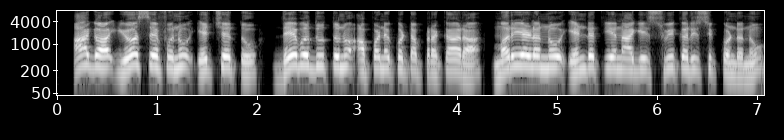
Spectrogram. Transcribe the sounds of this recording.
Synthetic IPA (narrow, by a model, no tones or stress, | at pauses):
aːɡɐjoːseːpʰɐnuʔet͡ʃːet̪u | d̪ɛːʋɐd̪uːt̪ɐnuʔɐpːɐɳɛkɔʈːɐpɾɐkaːɾɐmɐɾijɐɭɐnːuʔeɳɖɐt̪ijɐnaːɡisʋiːkɐɾisikoɳɖɐnu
